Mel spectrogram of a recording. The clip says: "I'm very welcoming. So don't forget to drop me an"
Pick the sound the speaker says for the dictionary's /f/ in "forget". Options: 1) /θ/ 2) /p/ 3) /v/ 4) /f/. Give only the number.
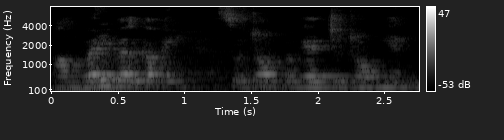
2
